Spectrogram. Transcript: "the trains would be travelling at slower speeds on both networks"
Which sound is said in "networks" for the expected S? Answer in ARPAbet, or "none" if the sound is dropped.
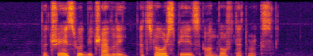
S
